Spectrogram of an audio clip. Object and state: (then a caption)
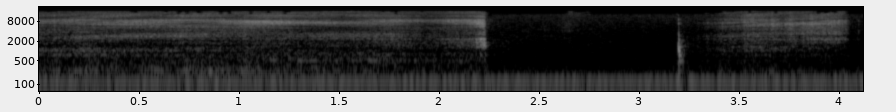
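Chalk drawn across a chalkboard. A blue chalk stick held in the fingertips rubs and scratches across a large, flat black chalkboard while drawing a butterfly. A steady, dry, broadband scraping runs for about two seconds and stops abruptly. A quieter gap follows, broken by one sharp, short tap before faint scratching resumes, all over a constant low hum.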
